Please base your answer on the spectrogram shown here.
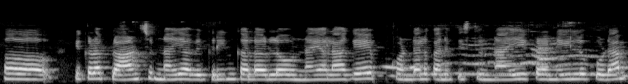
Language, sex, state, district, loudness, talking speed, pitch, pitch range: Telugu, female, Andhra Pradesh, Sri Satya Sai, -14 LUFS, 135 wpm, 235 Hz, 230-245 Hz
